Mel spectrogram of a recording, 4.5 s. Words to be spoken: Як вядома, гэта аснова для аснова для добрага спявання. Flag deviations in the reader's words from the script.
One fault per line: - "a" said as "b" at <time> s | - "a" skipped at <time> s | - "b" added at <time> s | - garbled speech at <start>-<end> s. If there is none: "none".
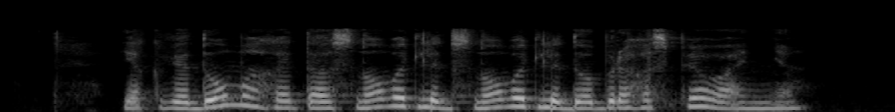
none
